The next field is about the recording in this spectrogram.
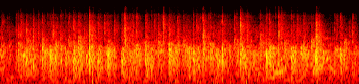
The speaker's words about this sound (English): Well, that's a round of applause for the end of round three.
